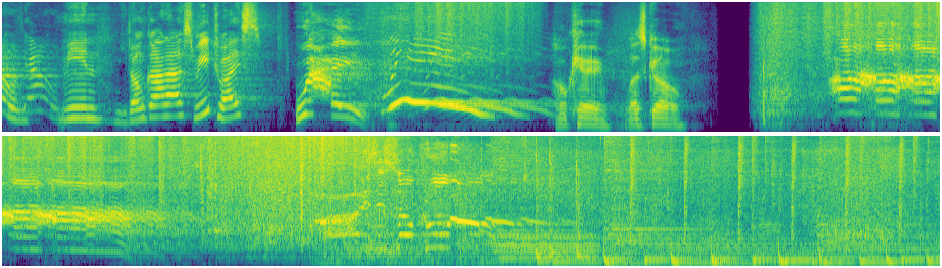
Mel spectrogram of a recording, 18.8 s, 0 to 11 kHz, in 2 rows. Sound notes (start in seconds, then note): 8.6 shouting; 14.5 soft jazz music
